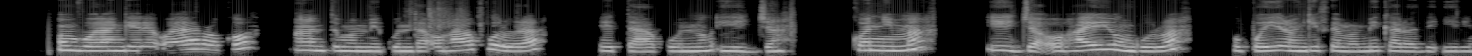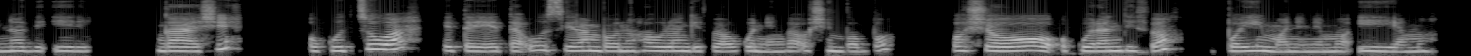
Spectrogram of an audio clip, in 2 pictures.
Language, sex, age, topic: Oshiwambo, female, 18-24, agriculture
